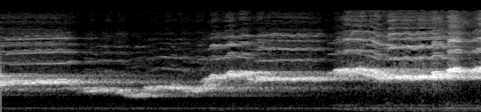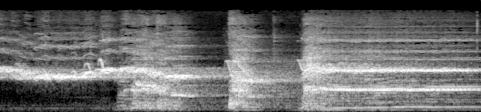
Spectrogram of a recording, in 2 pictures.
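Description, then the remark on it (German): A nose flute, blown through the nose with the mouth acting as resonator to shape pitch and tone, plays a pure, whistling melody that slides and wavers in pitch, fairly loud, then turns breathy with a few rough, noisy bursts near the end. “Mit der Nase wird geblasen, die Flöte ersetzt die Lippen, verwirbelt den Luftstrom und bringt ihn zum Pfeifen.”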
